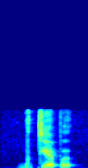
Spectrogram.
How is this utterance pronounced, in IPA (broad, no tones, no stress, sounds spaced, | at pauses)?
b ə kʲ æ p ə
